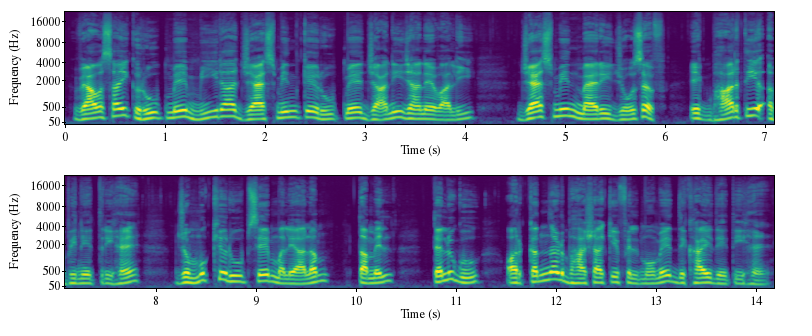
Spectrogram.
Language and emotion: Hindi, neutral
